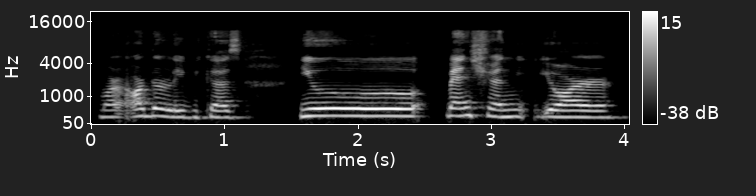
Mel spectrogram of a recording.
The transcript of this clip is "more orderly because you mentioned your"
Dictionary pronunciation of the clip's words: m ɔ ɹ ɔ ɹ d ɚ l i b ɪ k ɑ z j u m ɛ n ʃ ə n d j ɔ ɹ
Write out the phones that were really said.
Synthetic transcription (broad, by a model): m ɔ ɹ ɔ ɹ d ɚ l i b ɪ k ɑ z j u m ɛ n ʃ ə n j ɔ ɹ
